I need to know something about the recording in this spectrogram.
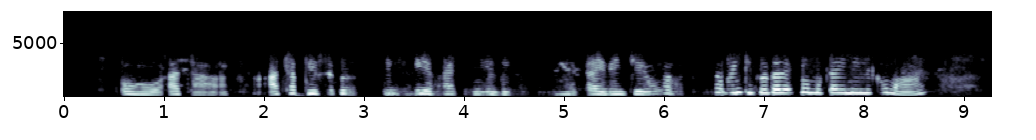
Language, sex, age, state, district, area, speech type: Santali, female, 18-30, Jharkhand, Seraikela Kharsawan, rural, conversation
